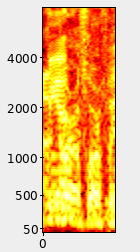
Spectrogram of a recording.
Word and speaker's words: agoraphobia: I would think it's like, is it pronounced agoraphobia? – The fear of agoraphobia. Yeah.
